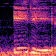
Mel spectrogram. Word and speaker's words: EDI: are you named Edie Edie is the phonetic pronunciation of EDI it's an acronym for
